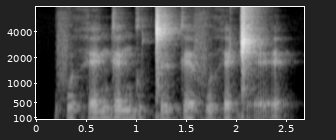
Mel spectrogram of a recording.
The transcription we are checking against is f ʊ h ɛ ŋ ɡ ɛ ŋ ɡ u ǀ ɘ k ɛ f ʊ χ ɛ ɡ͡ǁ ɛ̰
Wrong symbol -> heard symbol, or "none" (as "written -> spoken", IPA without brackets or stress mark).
χ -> h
